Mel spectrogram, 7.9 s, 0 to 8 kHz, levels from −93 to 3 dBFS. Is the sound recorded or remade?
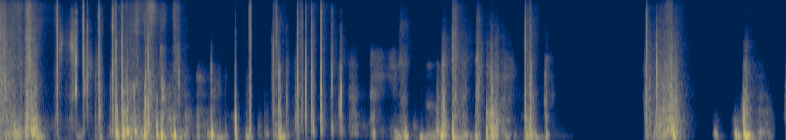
remade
